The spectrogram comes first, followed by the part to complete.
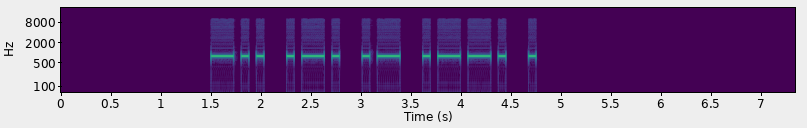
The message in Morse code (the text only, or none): DRAPE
